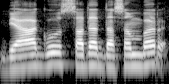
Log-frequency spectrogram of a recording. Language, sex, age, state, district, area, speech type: Kashmiri, male, 18-30, Jammu and Kashmir, Shopian, rural, spontaneous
